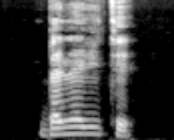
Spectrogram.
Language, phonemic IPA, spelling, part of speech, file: French, /ba.na.li.te/, banalités, noun, LL-Q150 (fra)-banalités.wav
- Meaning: plural of banalité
